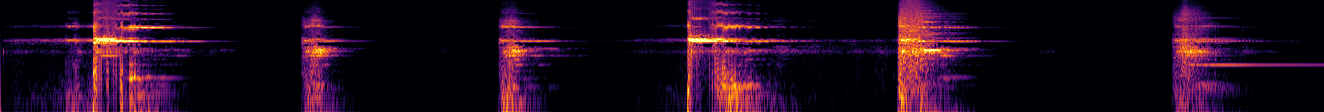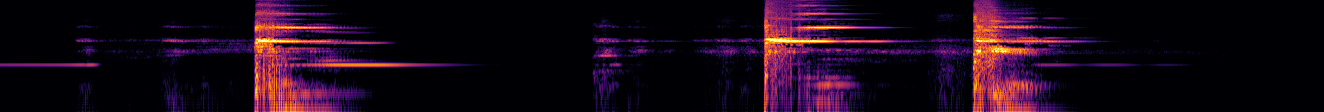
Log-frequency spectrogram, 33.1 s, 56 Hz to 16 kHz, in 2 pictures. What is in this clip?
Heavy Steel Pipe 01 Terror Strike
The file name itself is labeled with the preset I used.
Original Clip > Trash 2.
